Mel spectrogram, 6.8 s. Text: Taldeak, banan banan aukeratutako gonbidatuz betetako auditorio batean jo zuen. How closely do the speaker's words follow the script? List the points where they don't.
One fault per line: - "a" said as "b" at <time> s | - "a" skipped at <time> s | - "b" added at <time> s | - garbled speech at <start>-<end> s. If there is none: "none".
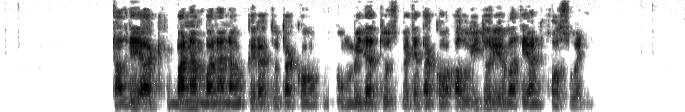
none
